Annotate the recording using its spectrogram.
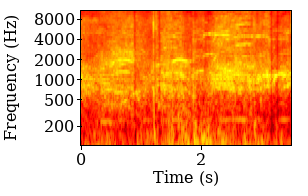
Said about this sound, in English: That's in Australia, where it's now 2024 there. Happy New Year! Woo! There were fireworks along Sydney Harbor, thousands celebrated on beaches along the coast.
